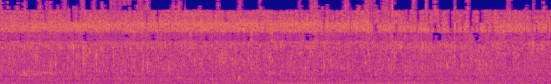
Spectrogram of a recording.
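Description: Water pouring in a steady stream from a miniature motor-driven water pump's spout, splashing into a small steel bucket.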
